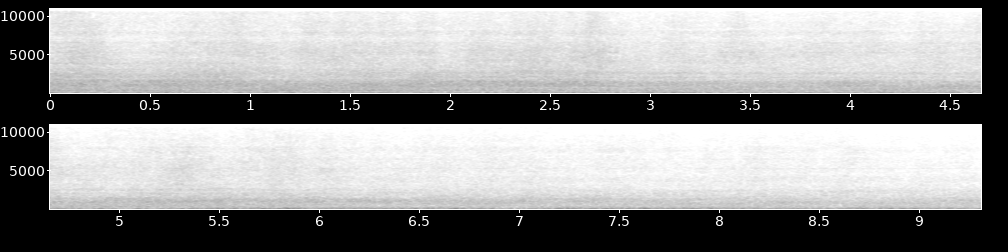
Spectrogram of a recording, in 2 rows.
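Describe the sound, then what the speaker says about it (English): A Boeing 777 arriving at Manchester Airport gives a steady, distant jet roar and rumble that holds broadly even throughout, with no voices. "The second 777 that's arrived whilst we've been here this morning."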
